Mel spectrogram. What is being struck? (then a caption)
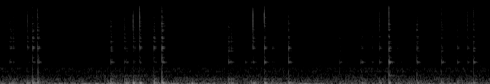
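Glass surface. A glass surface is tapped and scratched, giving a quick series of bright, short clinks and ticks that die away almost instantly. A low, steady rumble sits underneath the taps throughout.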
